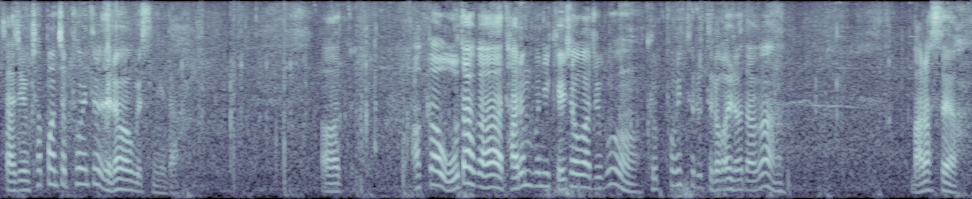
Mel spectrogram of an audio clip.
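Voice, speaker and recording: A man speaks in a mid-pitched voice, casually walking viewers through his fishing trip, with plenty of fillers. His camera audio picks up steady road and river noise behind him. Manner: relaxed, explanatory, with frequent fillers. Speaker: fly fishing vlogger. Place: riverbank outdoors and inside a car.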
